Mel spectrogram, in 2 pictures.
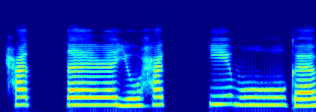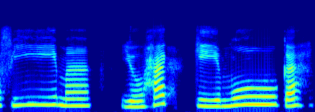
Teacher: Karena mimnya domah ketemu waw harus panjang.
